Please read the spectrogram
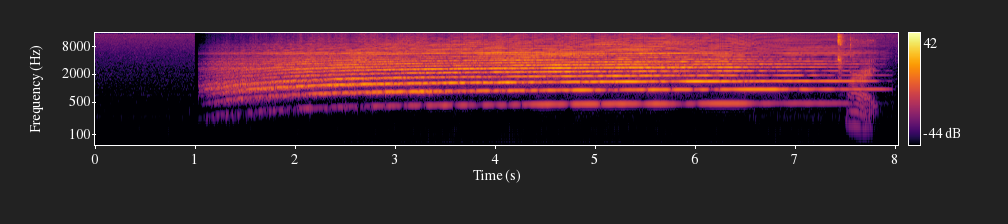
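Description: Air-raid siren sound effect: it starts about a second in, winds up in pitch, then holds one steady loud tone for several seconds before cutting off near the end. It marks a 'warning, this product sucks' verdict.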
